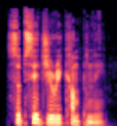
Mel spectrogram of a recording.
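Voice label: "subsidiary company", British English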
